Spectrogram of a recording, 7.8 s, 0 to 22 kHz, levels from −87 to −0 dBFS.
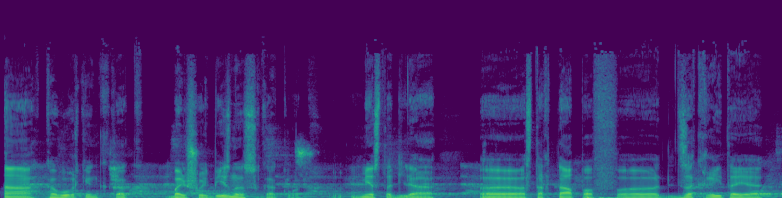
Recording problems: voice in the background; noticeable; throughout; 15 dB below the speech

